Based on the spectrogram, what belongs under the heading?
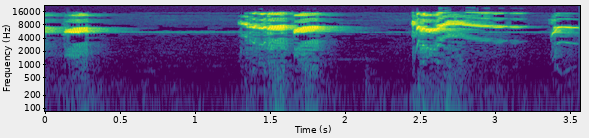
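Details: Orange-headed thrush singing actively, giving very high, clear whistled phrases in bursts of about half a second to a second, separated by short silences.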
